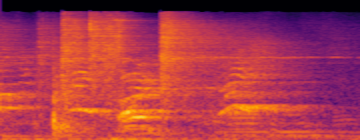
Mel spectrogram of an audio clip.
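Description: Steel training swords clashing in a fencing exchange, about three sharp strikes (at the start, about a third of a second in and about a second in), with shouting between them and a thin ringing that hangs on after the last strike.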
